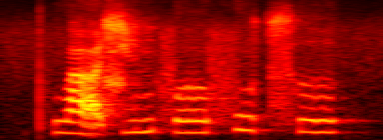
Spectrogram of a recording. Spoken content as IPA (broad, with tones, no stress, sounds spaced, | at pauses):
pʰ w ä̰˨˩ ɕ i˦ n f ɤ˨˦ f u˥˨ t͡sʰ ɹ̩˦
